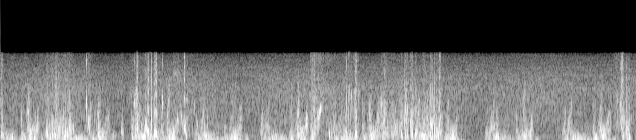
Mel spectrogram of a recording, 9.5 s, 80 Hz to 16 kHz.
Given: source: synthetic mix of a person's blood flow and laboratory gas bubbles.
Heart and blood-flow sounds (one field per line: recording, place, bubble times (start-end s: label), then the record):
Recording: Doppler ultrasound of blood flow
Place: precordium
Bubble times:
0.00-0.08 s: bubbles
0.14-0.23 s: bubbles
0.66-1.12 s: bubbles
1.25-1.45 s: bubbles
1.80-1.86 s: bubbles
1.93-2.47 s: bubbles
2.56-2.98 s: bubbles
4.64-5.40 s: bubbles
5.65-6.66 s: bubbles
9.21-9.49 s: bubbles
9.52-9.54 s: bubbles
From the record:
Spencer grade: 3 (all of the cardiac periods contain showers or single bubble signals, but not dominating or overriding the cardiac motion signals)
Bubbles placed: only in the low amplitude regions of the cardiac cycle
